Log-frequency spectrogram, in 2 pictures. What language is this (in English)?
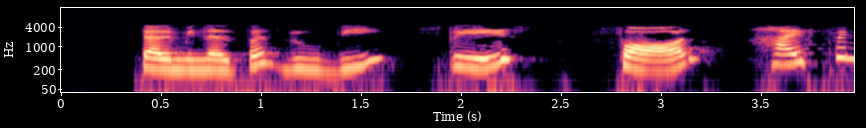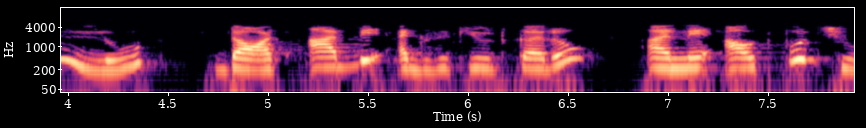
Gujarati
